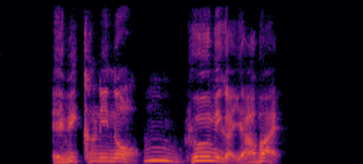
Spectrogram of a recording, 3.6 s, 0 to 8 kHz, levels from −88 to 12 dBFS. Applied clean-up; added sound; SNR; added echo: neural mask model Resemble Enhance denoiser.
